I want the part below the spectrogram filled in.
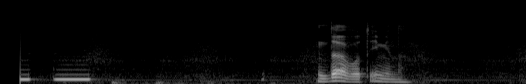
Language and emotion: Russian, neutral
